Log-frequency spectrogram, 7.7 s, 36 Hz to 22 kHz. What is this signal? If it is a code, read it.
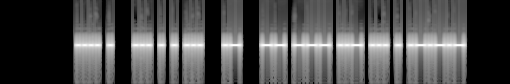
Morse code, heard as a keyed tone, about 25 wpm, 700 Hz. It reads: HE SEES A MOUSE.
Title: Easy Phrases 25wpm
